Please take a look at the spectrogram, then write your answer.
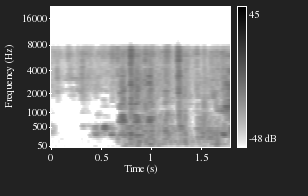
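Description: Fancy pigeons coo close by, soft repeated throaty calls over a steady low background, with no voices.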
